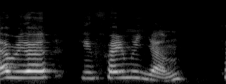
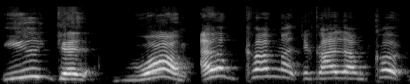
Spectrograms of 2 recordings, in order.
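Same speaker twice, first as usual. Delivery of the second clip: angry accusation; 6 dB louder than usual. Real, not acted. Heated confrontation, accusing him.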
